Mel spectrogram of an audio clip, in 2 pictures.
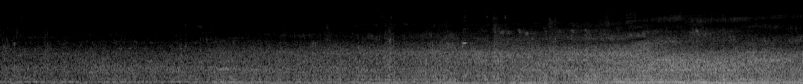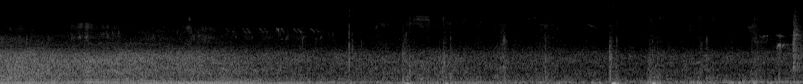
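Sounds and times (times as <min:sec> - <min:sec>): vehicle passing by: 0:03.4 - 0:15.8.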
